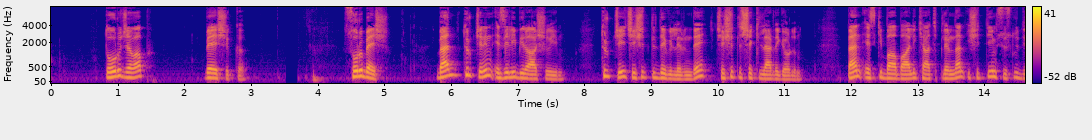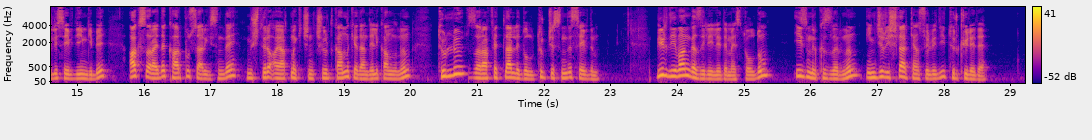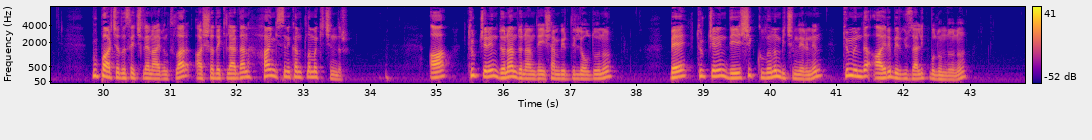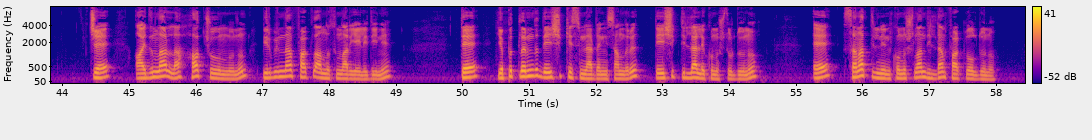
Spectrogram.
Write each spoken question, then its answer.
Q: Bu parçada seçilen ayrıntılar aşağıdakilerden hangisini kanıtlamak içindir?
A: Doğru cevap B şıkkı.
